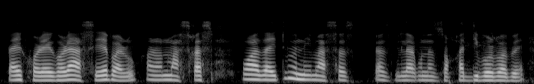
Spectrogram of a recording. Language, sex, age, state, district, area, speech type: Assamese, female, 45-60, Assam, Darrang, rural, spontaneous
